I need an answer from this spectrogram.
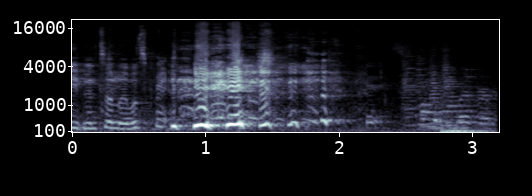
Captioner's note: laughs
